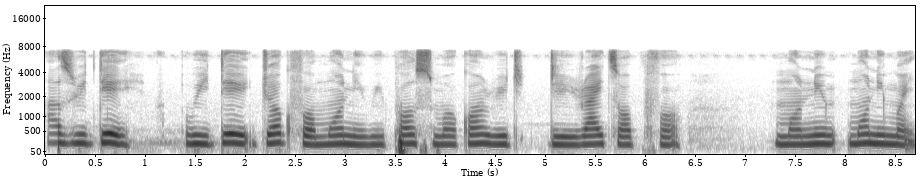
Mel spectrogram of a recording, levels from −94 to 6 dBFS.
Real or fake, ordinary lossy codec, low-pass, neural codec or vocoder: real; none; 7.2 kHz; none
